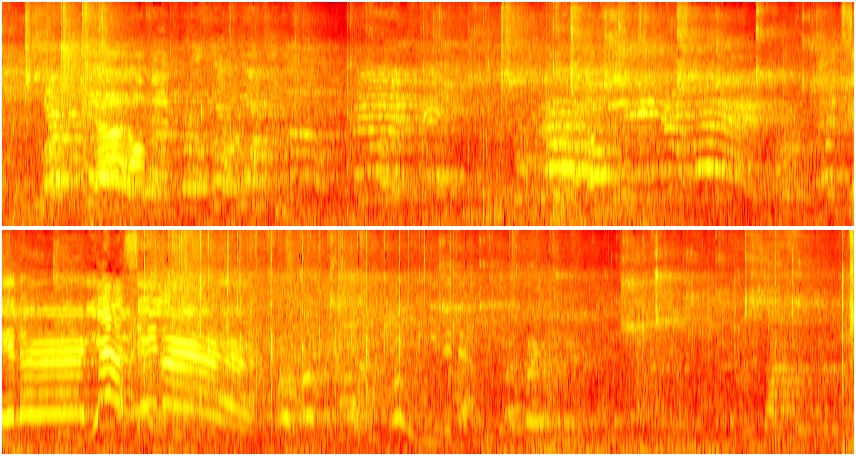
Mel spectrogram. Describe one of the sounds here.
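Young players and spectators call out in a large echoing hall.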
